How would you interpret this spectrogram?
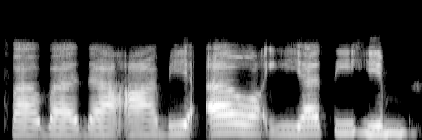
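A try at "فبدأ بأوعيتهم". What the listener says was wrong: Iya, gitu fabada'a, tapi A-nya bukan ke ain ya. Fabada'a fabada'a bi au fabada'a bi au'i baru ain. Fabada'a bi au'iyatihim.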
